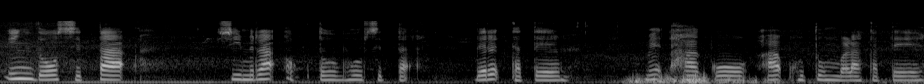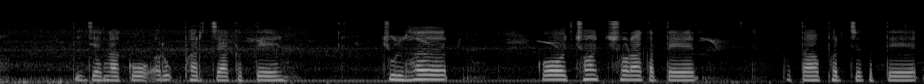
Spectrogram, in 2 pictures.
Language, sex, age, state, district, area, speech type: Santali, female, 45-60, Jharkhand, East Singhbhum, rural, spontaneous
